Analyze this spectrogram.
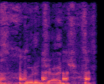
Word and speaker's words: Buttigieg: Young people want You're talking about Poot Buttigieg? Yeah, Poot Buttigieg, yes. I'm not trying to pronounce the name. It is Buttigieg.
